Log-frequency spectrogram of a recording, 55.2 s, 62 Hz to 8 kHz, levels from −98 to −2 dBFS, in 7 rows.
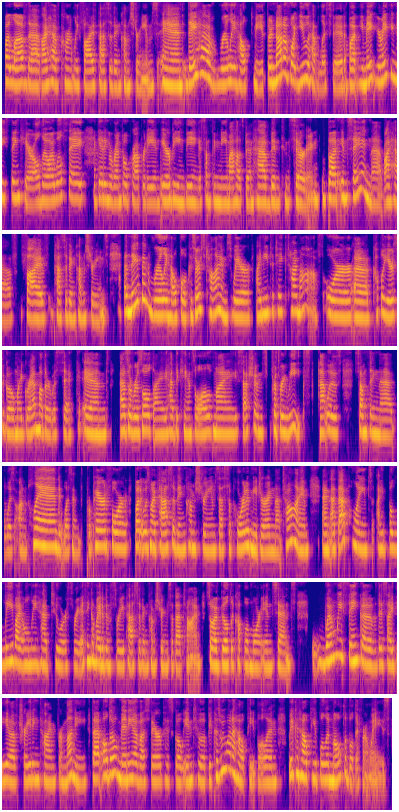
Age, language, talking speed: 20-39, English, 210 wpm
